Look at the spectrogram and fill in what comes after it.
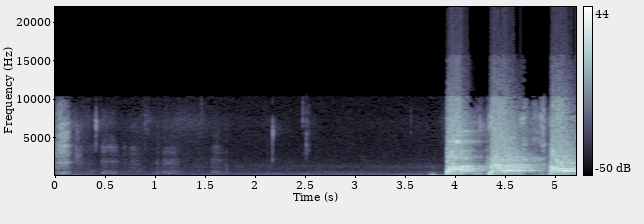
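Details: Female Welsh Corgi barking at a lighter she hates: after a quiet stretch, three loud, harsh barks in quick succession close out the recording indoors.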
